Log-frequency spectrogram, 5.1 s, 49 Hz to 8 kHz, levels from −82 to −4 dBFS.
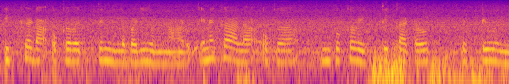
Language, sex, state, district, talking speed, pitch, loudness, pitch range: Telugu, female, Telangana, Mahabubabad, 140 wpm, 195 Hz, -17 LUFS, 185-205 Hz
